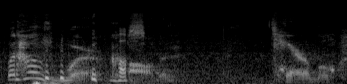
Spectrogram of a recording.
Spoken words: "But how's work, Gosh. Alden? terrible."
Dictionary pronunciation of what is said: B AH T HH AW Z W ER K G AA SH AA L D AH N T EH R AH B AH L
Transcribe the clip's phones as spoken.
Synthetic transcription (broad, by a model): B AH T HH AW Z W ER K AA AA L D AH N T EH R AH B L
